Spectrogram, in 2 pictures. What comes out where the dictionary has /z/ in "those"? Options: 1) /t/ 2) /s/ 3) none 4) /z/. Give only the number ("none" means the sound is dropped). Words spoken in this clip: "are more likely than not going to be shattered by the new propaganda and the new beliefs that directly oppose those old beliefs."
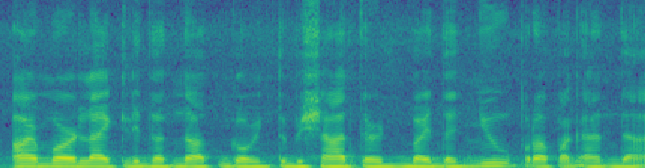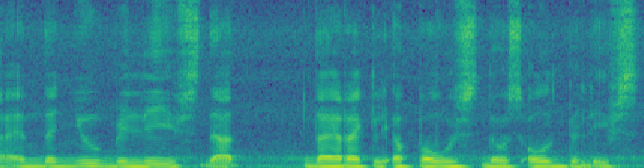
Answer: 2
